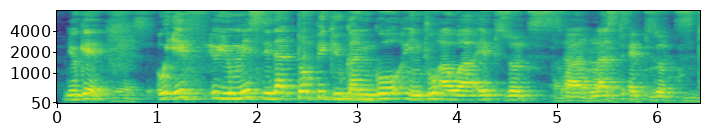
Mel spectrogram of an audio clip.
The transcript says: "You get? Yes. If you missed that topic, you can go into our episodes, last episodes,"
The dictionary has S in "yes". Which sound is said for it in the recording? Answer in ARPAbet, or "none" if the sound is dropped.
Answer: none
